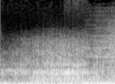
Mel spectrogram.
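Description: Deep cinematic rumble from a TV sports channel's closing ident, with music swelling in near the end.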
